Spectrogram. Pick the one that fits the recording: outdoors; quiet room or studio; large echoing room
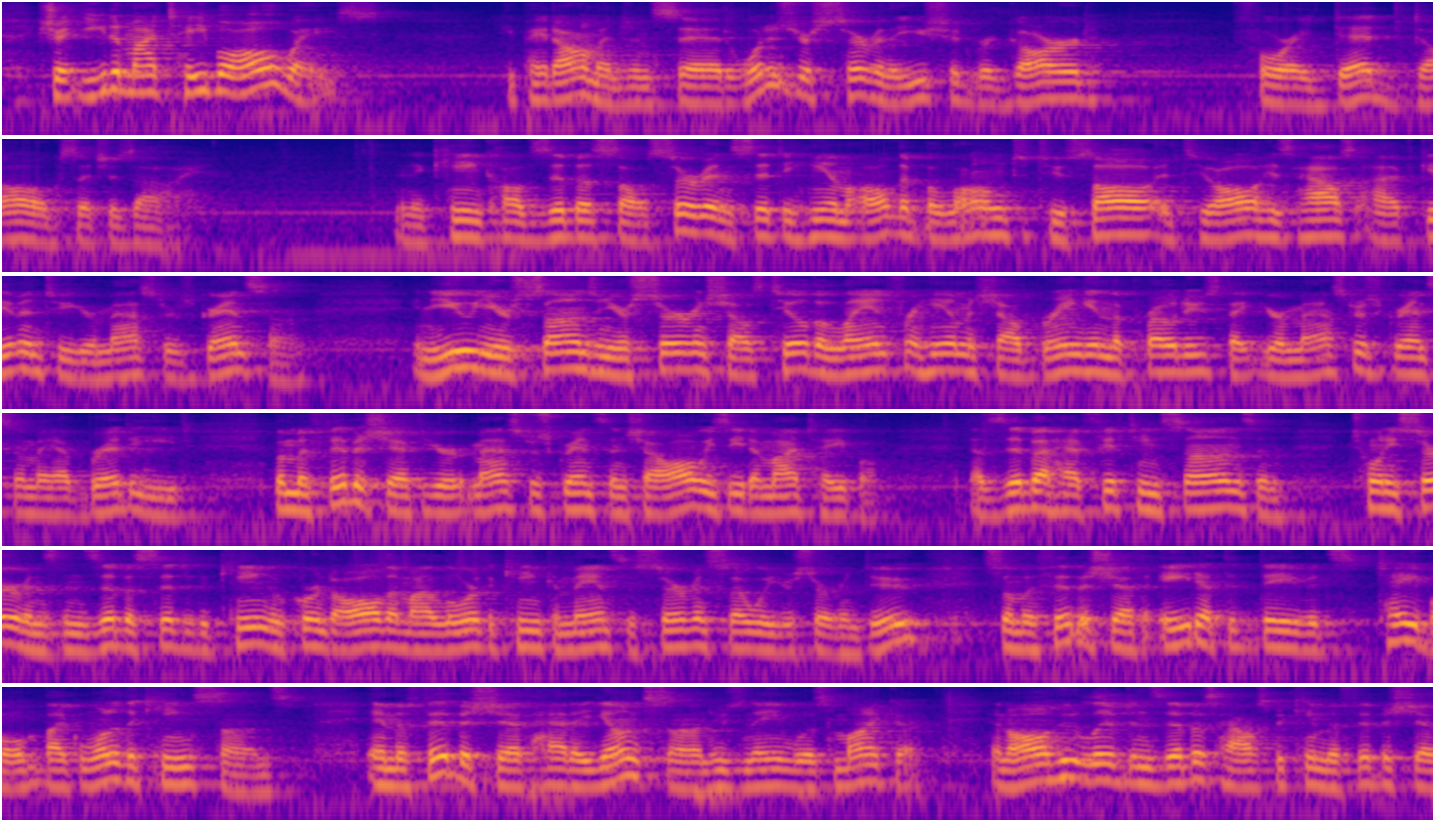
large echoing room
